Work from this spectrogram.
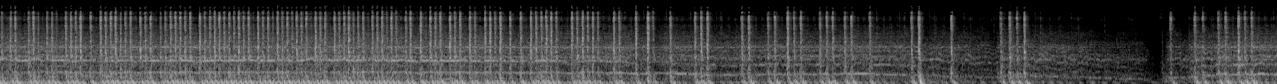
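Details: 1914 Buick with 1776.4 original miles, stored about 85 years, cooling system leaking water, deliberately run out of fuel: ticks over with an even, unhurried beat, then fades out as it runs dry; runs cleanly, no knocks.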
